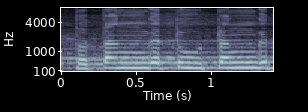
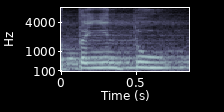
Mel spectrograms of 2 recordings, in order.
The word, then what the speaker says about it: तंतु: अंग लगाओ अंग तो तंग तू ऐसे नहीं आएगा, ये उच्चारण गलत हो गया। अणे लगाओ अणे तो तृण तू, ये भी उच्चारण से सही नहीं आ रहा। ये लगाओ तो तयंतु, ये भी सही नहीं आ रहा। तो तंतु, तंतु ने आता ने, समझ रहे हो ना आप बात को।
